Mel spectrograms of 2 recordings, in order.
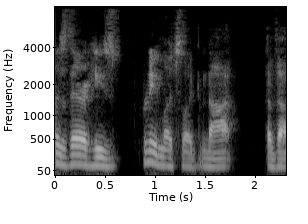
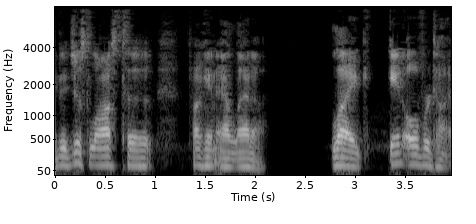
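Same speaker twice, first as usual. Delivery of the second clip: plain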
